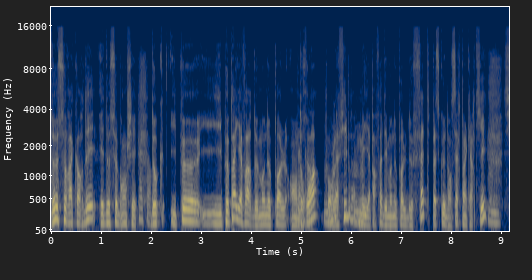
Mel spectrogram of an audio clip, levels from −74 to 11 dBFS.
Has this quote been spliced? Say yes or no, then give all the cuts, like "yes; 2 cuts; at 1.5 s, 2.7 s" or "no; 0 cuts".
yes; 1 cut; at 2.3 s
